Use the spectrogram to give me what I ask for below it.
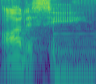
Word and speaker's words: Odysee: on the market and it's called odyssey spelled o-d-y-s-e-e yeah i'm gonna take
